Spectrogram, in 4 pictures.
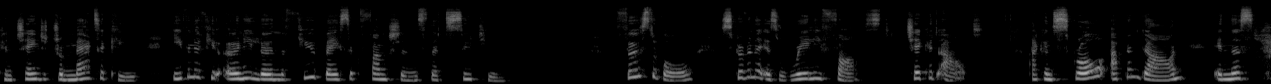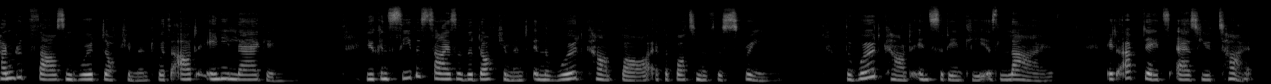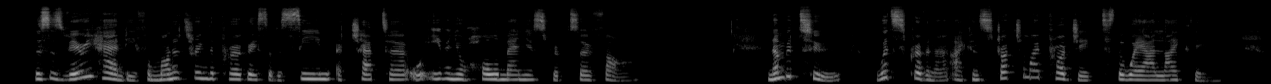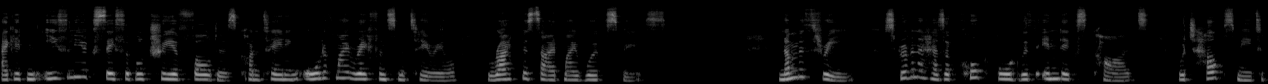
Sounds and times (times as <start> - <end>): Speech: 0.0 - 5.1, 6.2 - 15.6, 16.3 - 20.4, 21.2 - 25.2, 25.8 - 31.8, 33.1 - 37.5, 38.1 - 44.8, 45.9 - 50.8.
